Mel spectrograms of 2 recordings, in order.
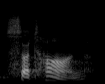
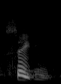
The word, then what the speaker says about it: Satan: The word there in the Hebrew is Satan. We give it a different pronunciation. We call it Satan.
